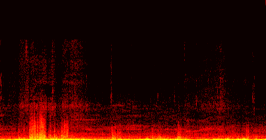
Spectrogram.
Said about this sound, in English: Well, it's windy right now.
